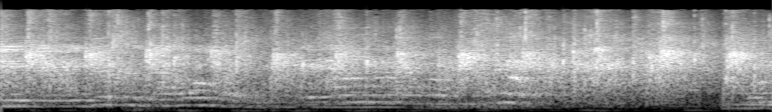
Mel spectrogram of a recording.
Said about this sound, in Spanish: ¿Sigue siendo tu novio en el saca o no? ¡Ay, no! Un aplauso para él.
